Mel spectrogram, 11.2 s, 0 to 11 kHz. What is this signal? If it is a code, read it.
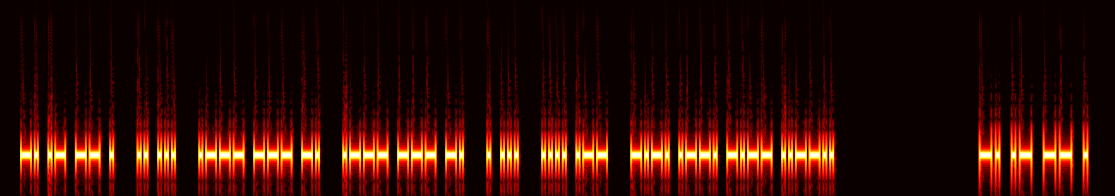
Morse code, heard as a keyed tone, about 40 wpm, 700 Hz. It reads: NAME IS JON JON ES HW CPY? NAME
